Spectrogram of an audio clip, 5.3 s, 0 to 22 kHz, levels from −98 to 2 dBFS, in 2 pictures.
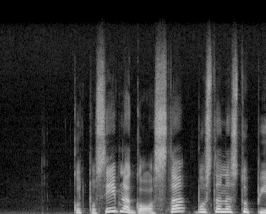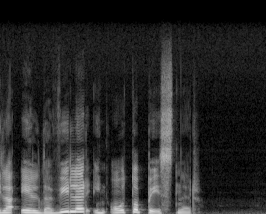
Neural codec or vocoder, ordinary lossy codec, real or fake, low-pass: none; none; real; 19.8 kHz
